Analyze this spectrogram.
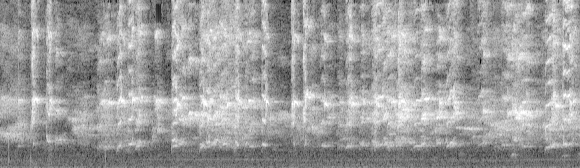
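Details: Chattering African lovebirds give a continuous stream of sharp, high-pitched chirps and squeaky squawks in quick irregular bursts, several notes overlapping, with a faint low background hum.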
